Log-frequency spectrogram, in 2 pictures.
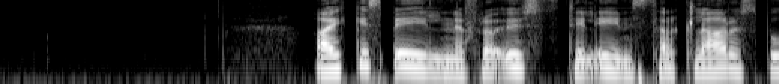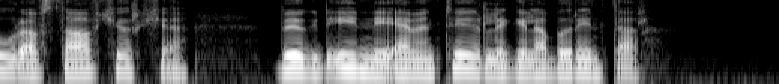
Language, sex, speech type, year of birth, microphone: Norwegian, female, read, 1956, Sennheiser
